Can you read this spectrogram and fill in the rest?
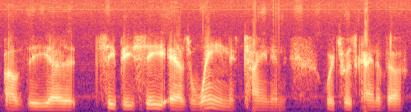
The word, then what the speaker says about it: Tynan: It's spelled T-Y-N-A-N, and it's pronounced Tynan.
